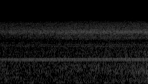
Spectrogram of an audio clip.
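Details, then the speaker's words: Imalent SR32 flashlight's three internal cooling fans, which cut in automatically at 25,000 lumens and keep running at 50,000: an even airy whir with a thin steady whine, no rattle. Normal cooling fans, not super quiet. "So they're not super quiet. You got 3 fans trying to dissipate a lot of heat on this. So they cut on automatically."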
